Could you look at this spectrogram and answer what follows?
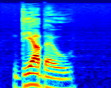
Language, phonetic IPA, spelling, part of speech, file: Polish, [ˈdʲjabɛw], diabeł, noun, Pl-diabeł.ogg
